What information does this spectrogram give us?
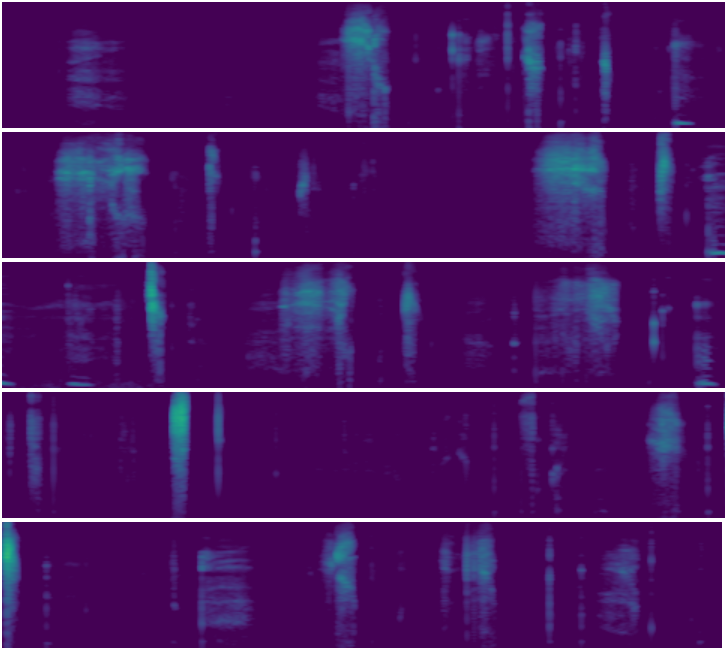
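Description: Grape-flavoured hard candy being eaten, with scattered faint crunches, clicks and soft mouth sounds coming in irregular, sparse bursts, mixed with quiet breaths and sighs and long silent gaps.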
